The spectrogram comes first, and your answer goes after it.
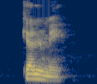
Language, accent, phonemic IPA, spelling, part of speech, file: French, France, /kal.me/, calmé, verb, LL-Q150 (fra)-calmé.wav
- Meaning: past participle of calmer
